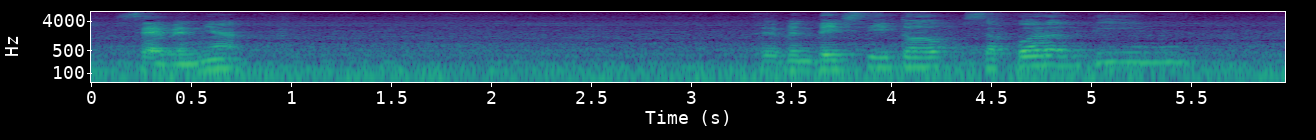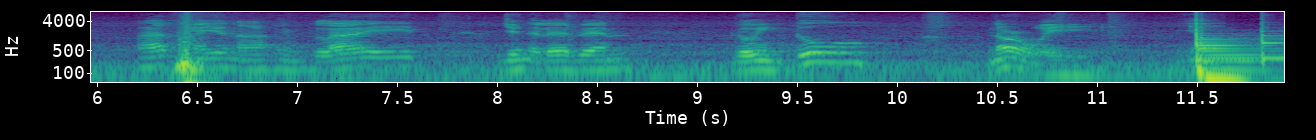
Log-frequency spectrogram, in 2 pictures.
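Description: A man at a very slow pace, with long, frequent pauses and loud background noise. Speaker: travel vlogger. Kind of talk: casual vlog chat. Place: home room. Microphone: phone near.

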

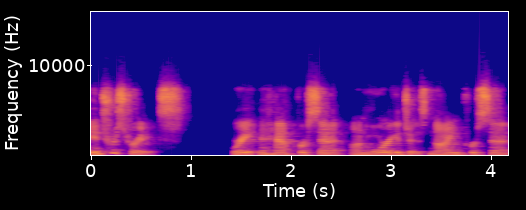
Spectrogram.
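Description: The speaker has an American accent and moves at a moderate pace. Pitch varies in an ordinary way. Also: man. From Detroit, US Midwest. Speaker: investment fund manager; guest. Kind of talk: interview Q&A and presentation; interview answer. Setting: video call. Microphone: video call.

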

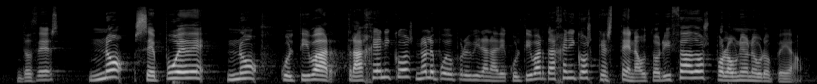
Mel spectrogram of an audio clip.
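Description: Very wide swings in pitch from a woman, her pace moderate. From Spain, Castilla-La Mancha. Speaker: law professor. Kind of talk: conference talk. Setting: conference hall with audience. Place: hall. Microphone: podium.

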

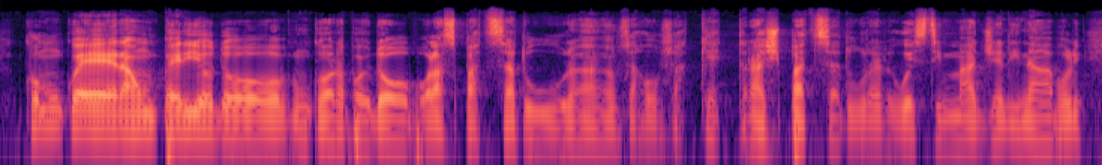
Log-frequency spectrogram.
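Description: Against a quiet background, a man with a fairly low pitch talks at a moderate pace with ordinary pitch variation. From Naples, Italy. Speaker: actor and comedian. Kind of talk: interview answer. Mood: relaxed, reflective. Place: studio. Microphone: handheld.

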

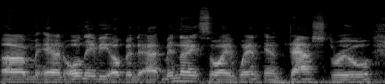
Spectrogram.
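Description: A man talks at a moderate pace with ordinary pitch variation and a bright, sharp tone. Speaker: vlogger. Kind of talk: casual vlog chat. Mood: cheerful, playful. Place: home room. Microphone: phone near.

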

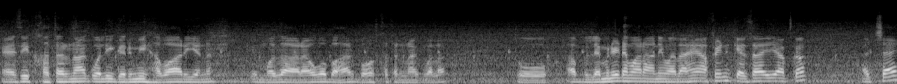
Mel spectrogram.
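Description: A moderate pace, a dry sound with no echo, and noticeable background noise. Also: man, ordinary pitch variation. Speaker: travel vlogger. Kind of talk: casual vlog chat. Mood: cheerful, enthusiastic. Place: car. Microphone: lapel.

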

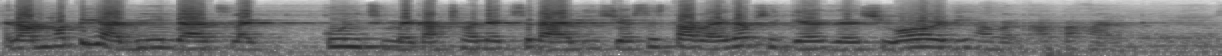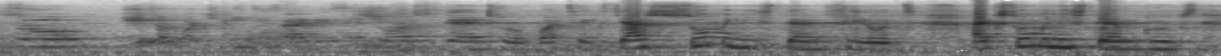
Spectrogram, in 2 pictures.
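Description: Amid noticeable background noise, a woman talks at a very fast pace with a medium pitch, ordinary pitch variation and big swings in loudness. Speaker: software engineer and panelist. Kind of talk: panel discussion. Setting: stage with audience.

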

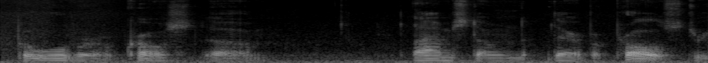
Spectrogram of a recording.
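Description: A man speaks with a very deep, low pitch and audible vocal fry. His tone is dark and mellow. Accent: American. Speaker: retired lawyer, law school alumnus (class of 1958). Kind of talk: oral history interview answer.

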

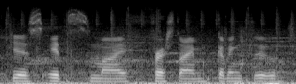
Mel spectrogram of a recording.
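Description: A man is heard talking with clear music in the background. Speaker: travel vlogger. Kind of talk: casual vlog chat. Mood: cheerful, laughing. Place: station. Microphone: phone near.

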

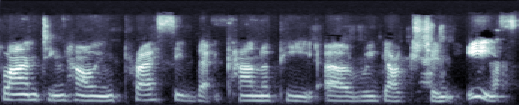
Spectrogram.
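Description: The woman's voice has a fairly bright tone.

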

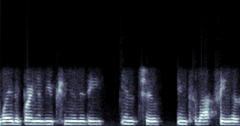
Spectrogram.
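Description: The background is quiet as a woman talks. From Chile, raised in Montreal from age 8. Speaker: theatre director. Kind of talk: radio interview. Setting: phone call. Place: studio.

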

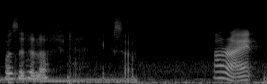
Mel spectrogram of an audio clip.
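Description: A woman whispers at a fairly slow pace with vocal fry, while music plays clearly in the background.

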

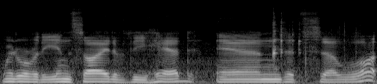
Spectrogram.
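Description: A man speaks with light background noise behind him. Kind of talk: casual tutorial narration. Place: home room. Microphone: camera far.

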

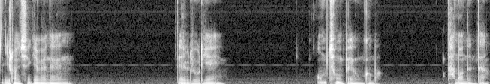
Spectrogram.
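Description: A soft-spoken man with a very deep, low pitch talks very slowly, with fairly even intonation and long, frequent pauses. The sound is dry with no echo. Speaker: boyfriend character in roleplay. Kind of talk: ASMR boyfriend roleplay. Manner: soft-spoken, affectionate. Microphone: studio mic.

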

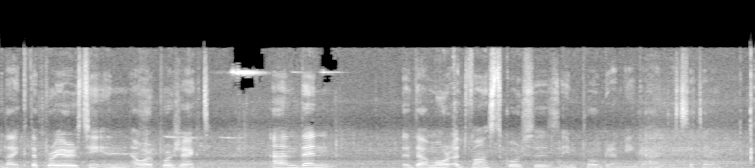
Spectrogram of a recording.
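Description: Speaking very slowly with an Arabic accent, a woman keeps a monotone, flat intonation. The sound is dry with no echo, and there is noticeable background noise. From Syria. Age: 20s. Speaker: computer science student. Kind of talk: interview. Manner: halting, many fillers. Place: street.

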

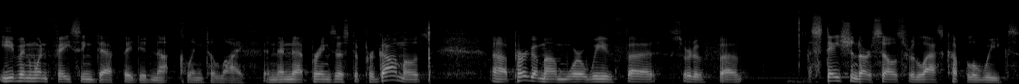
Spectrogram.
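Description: A man speaks at a moderate pace. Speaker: congregation teacher. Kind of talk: sermon. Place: church.

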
